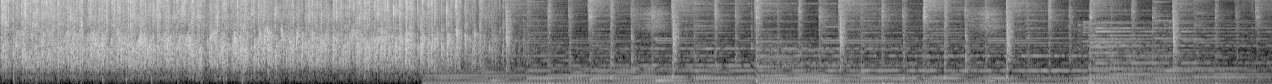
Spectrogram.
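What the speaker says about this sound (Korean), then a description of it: "박수로 모시겠습니다" A church audience at a testimony broadcast breaks into loud, sustained applause welcoming the speaker, dense clapping at first and then continuing under steady organ-like music.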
